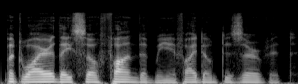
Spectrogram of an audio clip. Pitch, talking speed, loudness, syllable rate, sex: 105 Hz, 260 wpm, -19 LUFS, 5.6 syllables/s, male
